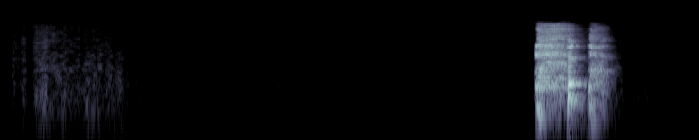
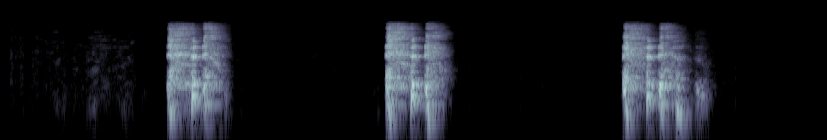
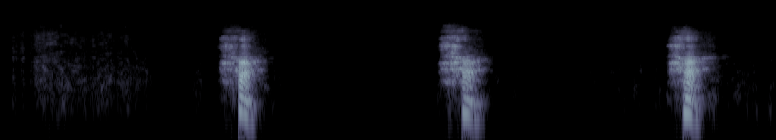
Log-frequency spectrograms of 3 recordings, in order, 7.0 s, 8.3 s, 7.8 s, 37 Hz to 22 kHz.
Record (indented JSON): {
  "cough_length": "7.0 s",
  "cough_amplitude": 8497,
  "cough_signal_mean_std_ratio": 0.21,
  "three_cough_length": "8.3 s",
  "three_cough_amplitude": 8734,
  "three_cough_signal_mean_std_ratio": 0.33,
  "exhalation_length": "7.8 s",
  "exhalation_amplitude": 2694,
  "exhalation_signal_mean_std_ratio": 0.25,
  "survey_phase": "beta (2021-08-13 to 2022-03-07)",
  "age": "45-64",
  "gender": "Male",
  "wearing_mask": "No",
  "symptom_none": true,
  "smoker_status": "Ex-smoker",
  "respiratory_condition_asthma": false,
  "respiratory_condition_other": false,
  "recruitment_source": "REACT",
  "submission_delay": "0 days",
  "covid_test_result": "Negative",
  "covid_test_method": "RT-qPCR",
  "influenza_a_test_result": "Negative",
  "influenza_b_test_result": "Negative"
}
